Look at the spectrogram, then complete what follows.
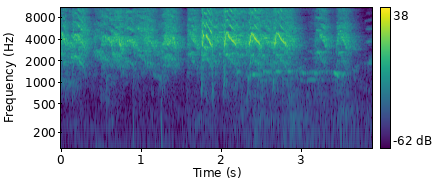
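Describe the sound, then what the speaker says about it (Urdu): Several harsh, rasping squawks from a white parrot kept among pet birds, repeated in uneven bursts across a few seconds, loud and close with no talking. "ہاں یہ وائٹ طوطا چیک کرو، بزرگ قسم کا طوطا"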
